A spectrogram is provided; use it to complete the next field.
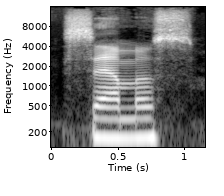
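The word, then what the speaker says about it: psammous: Second word, Samus. I'll just say the P is silent.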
